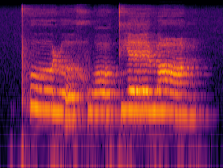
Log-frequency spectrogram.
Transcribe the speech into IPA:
pʰ o˥˨ ʊ̯ ɻ ɤ̰˨˩ x w ɔ˨˦ t̪ j ɛ˦ ɻ ɑ˥˨ ŋ

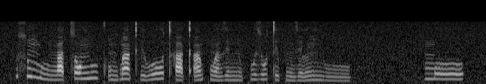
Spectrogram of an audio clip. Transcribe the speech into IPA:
s ũ˦ m uː˨ ŋ a˨ t͡s ɔ˦ ŋ uː˦ kʼ ũ˨ ɡ͡b ã˦˨ kʰ ɪ˨ β oː˦ tʰ a˨ kʼ ã˨˦ kʷ ã˨ z ɪ˨ ŋ ĩ˨ kʷ i˦ z u˦ t ɪ˨ p ĩ˨ z ɪ˨ l ĩ˦ ɲ uː˨ | m oː˦

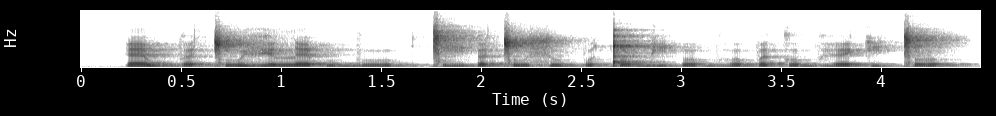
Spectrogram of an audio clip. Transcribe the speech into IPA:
ɛ˥˩ w b ə˩˥ ǀ u˩˥ vʲ ə˧ lː ɛ˥˩ p u˧ b u˩˥ | ǀ i˩˥ ʔ ə˧ ǀ u˧ s u˩˥ p ʊ˩˥ ǃ ʊ˩˥ b i˧ ʔ ʊ˩˥ bʱ ʊ˧˥˧ p ə˥˩ k ʊ˧˥ bʱ ɘ˧˥ e̯ k i˩˥ ǀ ʊ˧˥

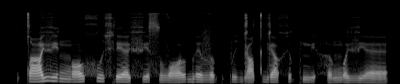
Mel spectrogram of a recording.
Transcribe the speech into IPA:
tˤ e vʲ ɛ ŋ ɔ xʷ i x ɾʲ ɛ fʲ ɛ s v ɔ l b e v ɛ kʷ p i ɡʲ ɔ tˤ ɡʲ ɔ x e kʷ mʲ ø h ə ŋʷ ɛ vʲ ɛ

